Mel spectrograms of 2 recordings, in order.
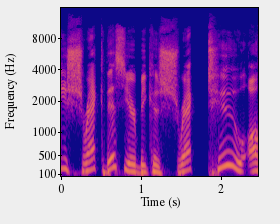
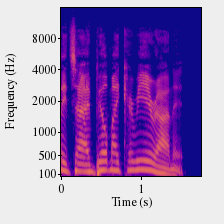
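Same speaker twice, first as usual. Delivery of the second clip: put-on soft, whispery New York accent. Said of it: "I'm kinda whispering with a New York accent".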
